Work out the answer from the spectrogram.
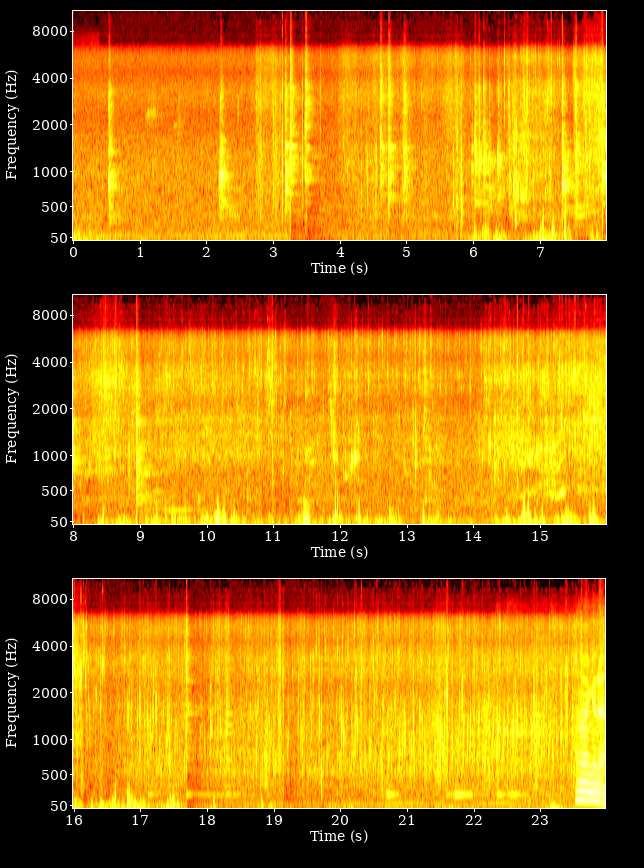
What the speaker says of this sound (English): pulled the plugs out, and I'm flushing them both out now with fresh water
